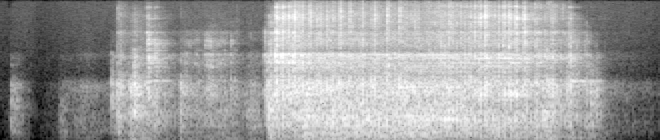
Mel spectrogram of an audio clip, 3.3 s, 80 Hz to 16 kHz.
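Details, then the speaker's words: Stihl MS 181 C chainsaw with soft-start (ErgoStart) and two-chamber Euro-standard carburetor, which won't start without fuel added: after petrol is dripped in it catches, roars unevenly about 1.5 s, burns off the fuel and stalls. Suspected seals, clogged carburetor or filter, or faulty accelerator pump. "все бензин випалює і зразу глохне і так вона так вона працює"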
